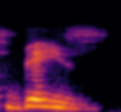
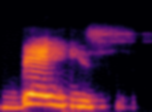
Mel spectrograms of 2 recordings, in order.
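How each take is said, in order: First: The word ends with a buzzing Z sound. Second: The word ends with a hissing S sound. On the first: The speaker calls it wrong. "not base. Don't change it to a Z" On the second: The speaker calls it right. "The S remains a S"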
